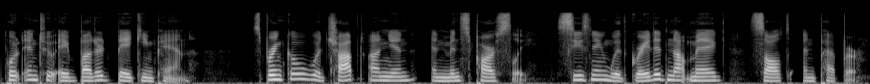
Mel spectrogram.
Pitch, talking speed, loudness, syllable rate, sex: 185 Hz, 140 wpm, -19 LUFS, 4.6 syllables/s, female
